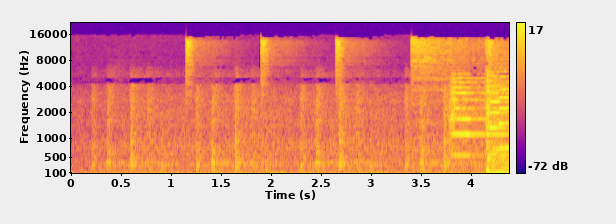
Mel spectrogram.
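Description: Train sound effect in the backing track of a trot song about a railway bridge: wheels clicking over rail joints, about four clicks a second over a low rumble. It fades in and grows steadily louder, and instruments come in near the end.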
